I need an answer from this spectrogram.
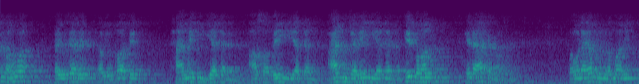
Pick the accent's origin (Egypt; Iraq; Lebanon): Egypt; احنا كمصريين بتعمل ايه؟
